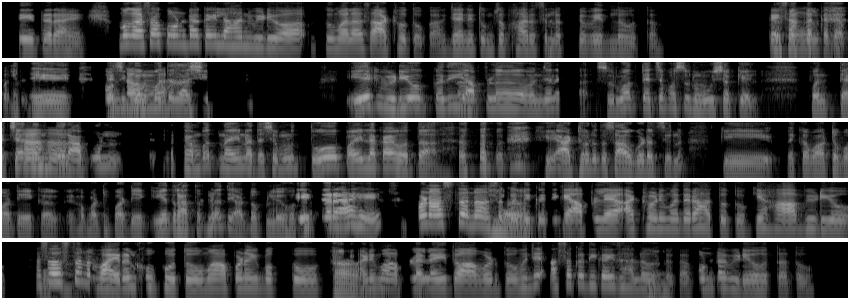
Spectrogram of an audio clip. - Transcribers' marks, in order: tapping; other noise; chuckle; chuckle; unintelligible speech; chuckle; unintelligible speech; in English: "आटोप्ले"; in English: "व्हायरल"
- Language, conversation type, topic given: Marathi, podcast, लहान स्वरूपाच्या व्हिडिओंनी लक्ष वेधलं का तुला?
